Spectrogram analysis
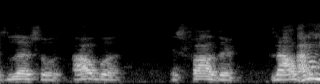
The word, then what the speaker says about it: Abba: Remember, Abba is Father. Abba. Damn. Abba is Father, right? Abba So Nawa. you say our Father, Abba Nawa. Because in Hebrew, so you go right to left. So Abba is Father.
